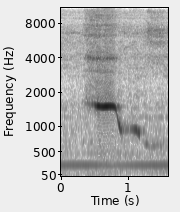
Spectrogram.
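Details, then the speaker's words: Mid-1990s Hunter Arts & Crafts ceiling fan at high speed: steady hum under a clear whistle sliding down in pitch, like an orchestra warming up; mostly parts vibrating, capacitor considered, cause unconfirmed. "Not silent. Sounds like an orchestra warming up."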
